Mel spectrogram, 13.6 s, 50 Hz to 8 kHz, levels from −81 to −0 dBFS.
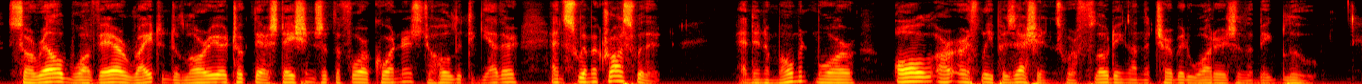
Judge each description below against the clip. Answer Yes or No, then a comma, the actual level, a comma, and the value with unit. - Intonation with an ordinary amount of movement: Yes, average, 3.8 semitones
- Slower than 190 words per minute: Yes, average, 175 wpm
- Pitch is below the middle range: Yes, low, 115 Hz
